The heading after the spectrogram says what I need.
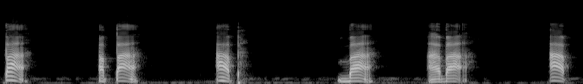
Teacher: These are made using both of your lips. On the first column we have two bilabial plosive, which means that you have to completely close your mouth and then expel air with some force. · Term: bilabial plosives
